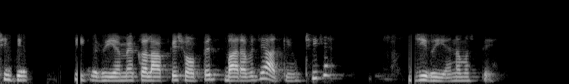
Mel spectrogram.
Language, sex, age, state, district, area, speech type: Hindi, female, 30-45, Madhya Pradesh, Gwalior, urban, conversation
